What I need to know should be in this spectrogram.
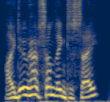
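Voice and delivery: defiant announcement. A narrator's reading. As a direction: stand up and claim the floor. Mallory stands to challenge her.

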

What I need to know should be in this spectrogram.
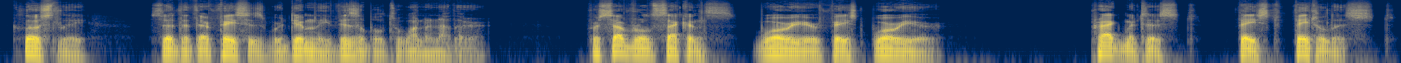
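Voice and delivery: ordinary delivery

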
